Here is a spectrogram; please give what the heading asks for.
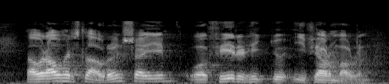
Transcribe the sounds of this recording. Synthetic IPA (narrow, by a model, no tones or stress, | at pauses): θavaɾaːwhɛr̥st̪laːwɾœɥnsaːjɪɔɣawfɪːɾɪɾ̥hɪcːʏʔifjawɾma̰ːwlʏ̰m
